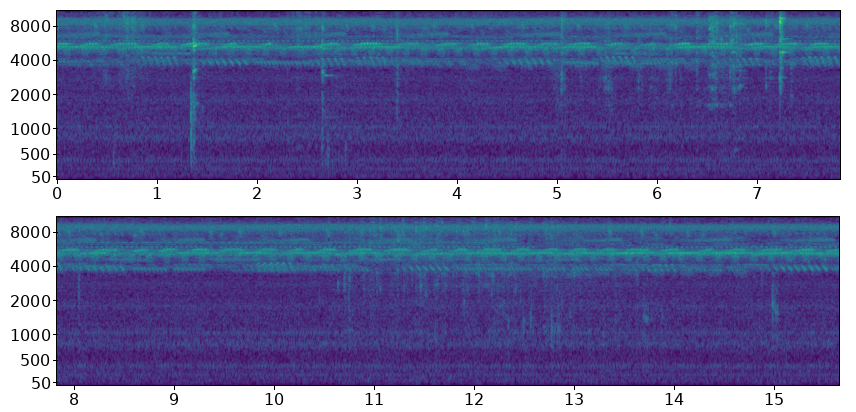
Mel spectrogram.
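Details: Chorus of autumn insects at a countryside campsite, recorded from inside an open lodge tent: continuous high ringing trills with faster pulsing chirps woven through, plus occasional sharp taps and faint handling sounds.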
